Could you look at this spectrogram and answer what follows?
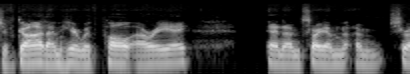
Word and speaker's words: Paul Aryeh: I'm here with Paul Aryeh, and I'm sorry, I'm sure I'm mispronouncing your name. Do you want to go ahead and share it with us? You said it perfectly, Paul Aryeh.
